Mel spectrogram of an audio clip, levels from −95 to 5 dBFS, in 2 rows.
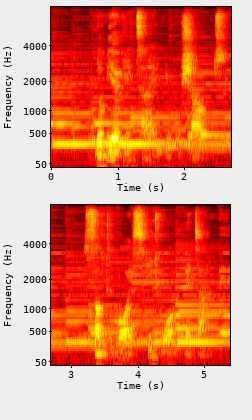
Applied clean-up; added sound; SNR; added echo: none; Harp; 4 dB; reverberation time 0.3 s.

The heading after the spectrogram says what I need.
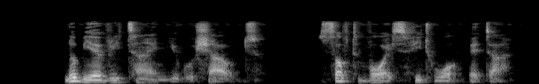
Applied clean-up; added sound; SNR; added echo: none; none; none; none.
